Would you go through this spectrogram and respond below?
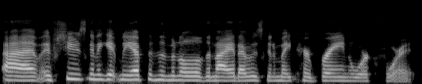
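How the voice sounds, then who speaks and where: A woman's voice: lowish voice, little pitch movement, quick pace, no echo. A middle-aged woman, an author appearing as a guest, telling anecdotes in a casual interview style. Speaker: children's book author, podcast guest.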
